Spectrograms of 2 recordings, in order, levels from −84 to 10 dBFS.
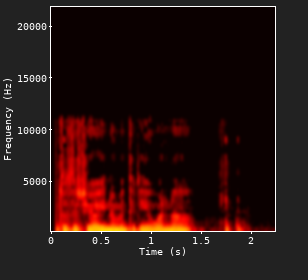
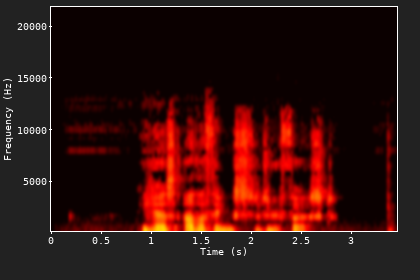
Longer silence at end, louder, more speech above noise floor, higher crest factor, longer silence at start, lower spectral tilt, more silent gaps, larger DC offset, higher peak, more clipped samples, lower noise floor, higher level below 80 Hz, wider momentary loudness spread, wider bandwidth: first, 0.35 s vs 0.05 s; about the same, -27 LUFS vs -29 LUFS; second, 21 dB vs 39 dB; second, 12 dB vs 20 dB; second, 0.05 s vs 0.9 s; first, -8 dB/octave vs -4.5 dB/octave; neither; neither; second, -16 dBFS vs -10 dBFS; neither; second, -47 dBFS vs -68 dBFS; about the same, -66 dBFS vs -68 dBFS; first, 22 LU vs 10 LU; second, 11 kHz vs 13.5 kHz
